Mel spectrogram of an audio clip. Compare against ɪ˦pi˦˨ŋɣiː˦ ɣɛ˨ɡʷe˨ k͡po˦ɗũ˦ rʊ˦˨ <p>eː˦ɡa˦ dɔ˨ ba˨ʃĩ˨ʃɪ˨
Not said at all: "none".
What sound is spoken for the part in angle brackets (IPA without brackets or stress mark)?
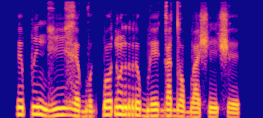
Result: b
